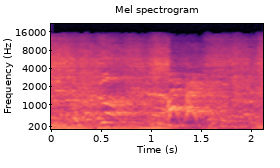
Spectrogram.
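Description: Several young men's voices talking and calling out over one another in a small room, with music playing in the background.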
